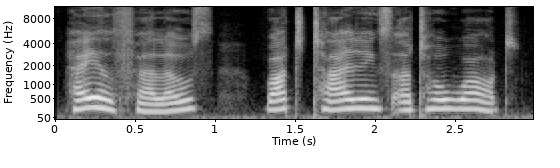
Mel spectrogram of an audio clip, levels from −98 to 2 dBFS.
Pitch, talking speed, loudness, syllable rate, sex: 220 Hz, 120 wpm, -17 LUFS, 4.2 syllables/s, female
